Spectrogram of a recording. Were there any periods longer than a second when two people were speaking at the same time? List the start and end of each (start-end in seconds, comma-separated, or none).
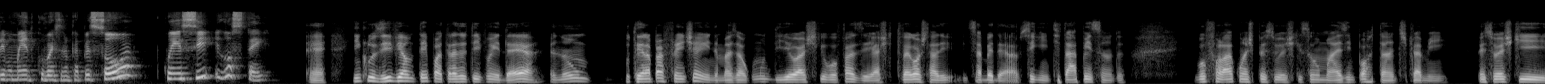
none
